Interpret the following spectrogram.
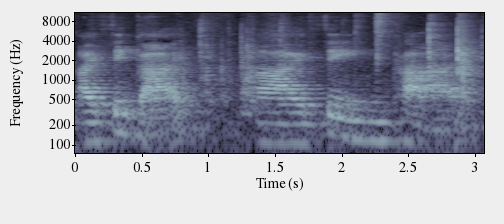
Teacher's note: the K of think is followed by I. So linking takes place.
